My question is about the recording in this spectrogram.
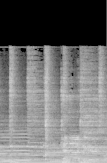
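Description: Country band playing live: pedal steel guitar, electric guitar, bass and drums, with held notes over a steady bass line and drum hits.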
